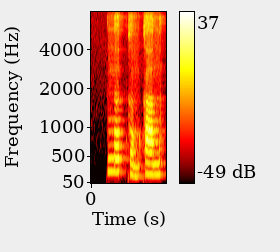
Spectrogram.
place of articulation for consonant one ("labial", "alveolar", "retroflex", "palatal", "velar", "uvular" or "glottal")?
alveolar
